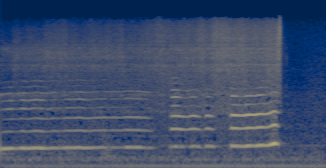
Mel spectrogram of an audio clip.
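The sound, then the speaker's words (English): A voice mimics a whining mosquito: a thin, steady nasal buzz in three stretches, the last rising in pitch and dissolving into a hissing lisp before cutting off sharply. “A mosquito with a lisp.”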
